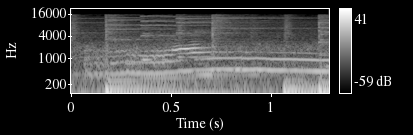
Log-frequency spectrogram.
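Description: A white cat sits by a pond and meows, two clear drawn-out meows close and loud, separated by a brief pause.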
